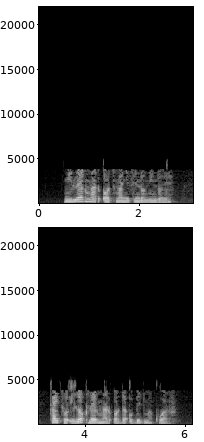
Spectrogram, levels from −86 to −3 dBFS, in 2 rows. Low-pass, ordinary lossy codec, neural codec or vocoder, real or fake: 19.8 kHz; AAC, 16 kbps; autoencoder, 48 kHz, 128 numbers a frame, DAC-VAE, trained on Japanese speech; fake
